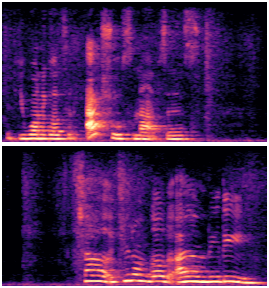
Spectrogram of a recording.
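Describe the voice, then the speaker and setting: A woman chatting casually while doing makeup, retelling a movie in a sassy, animated way. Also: sits high, normal speed, reverberant. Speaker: makeup artist.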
